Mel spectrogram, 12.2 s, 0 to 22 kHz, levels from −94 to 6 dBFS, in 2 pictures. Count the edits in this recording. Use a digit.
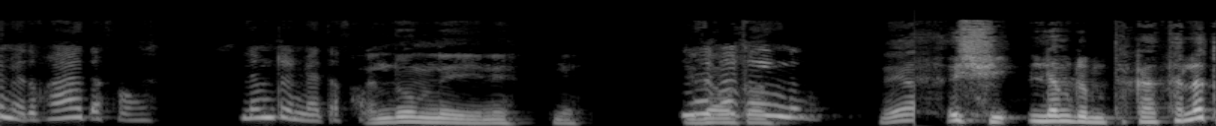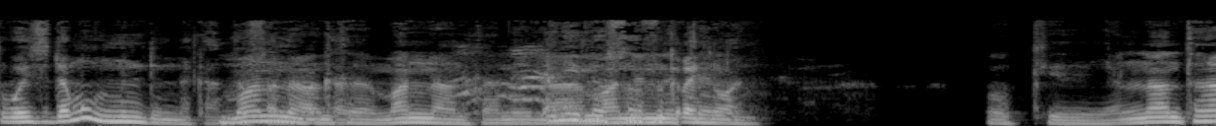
1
